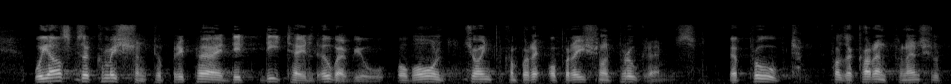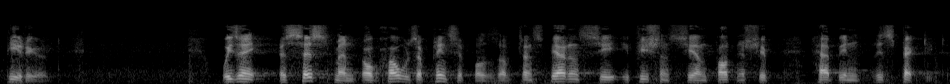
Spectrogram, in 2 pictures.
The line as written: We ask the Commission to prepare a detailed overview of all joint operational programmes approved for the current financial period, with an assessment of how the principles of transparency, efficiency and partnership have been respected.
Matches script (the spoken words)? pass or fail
pass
